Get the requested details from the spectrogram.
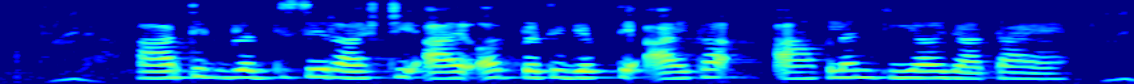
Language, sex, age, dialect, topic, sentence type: Hindi, female, 18-24, Kanauji Braj Bhasha, banking, statement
